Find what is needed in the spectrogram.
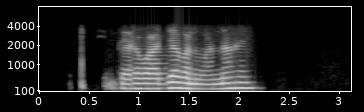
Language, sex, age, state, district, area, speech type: Hindi, female, 60+, Uttar Pradesh, Hardoi, rural, conversation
